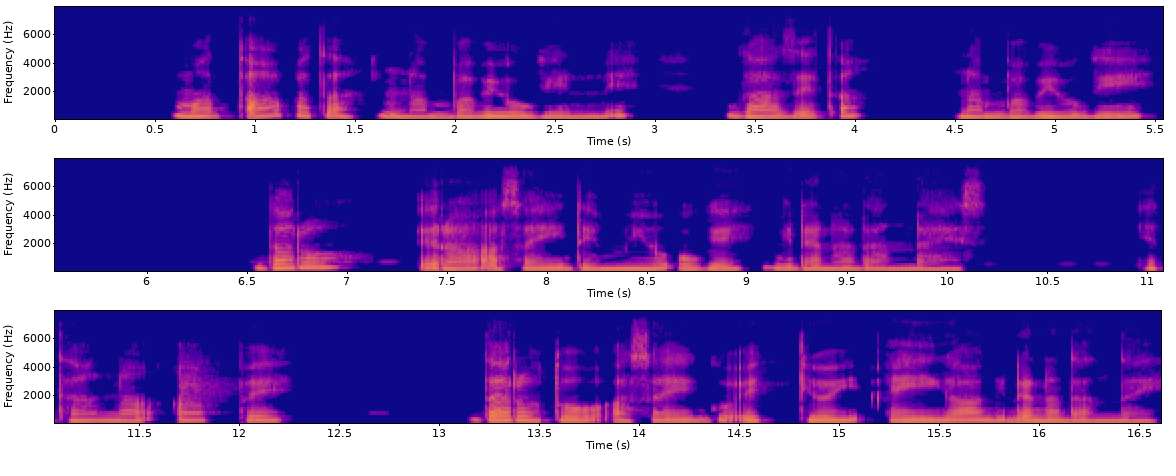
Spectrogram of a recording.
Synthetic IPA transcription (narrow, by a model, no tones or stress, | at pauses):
mɐt̪ʼːaːfɐt̪ɐnɐbːɐbɪjoːɡe̞ːnːɛ | ɡaːzɛt̪ʼɐ | nɐbːɐbɪjo̞ːɡe̞ː | d̪ɐɾɔ | ɛ̰ɾaːɐsɐjd̪ɛmːɪjɔʔːɡɛɡɪd̪ɐnɐd̪ɐnd̪ɐjeːs | ʔɛt̪ɐnaːʔaːpːɛ | d̪ɐɾɔt̪o̰ːʔɐsɐjɡɔ̰ʔɛt̪ːɪjɔjɐjiːɡaːɡɪd̪ɐnɐd̪ɐnd̪ɐje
